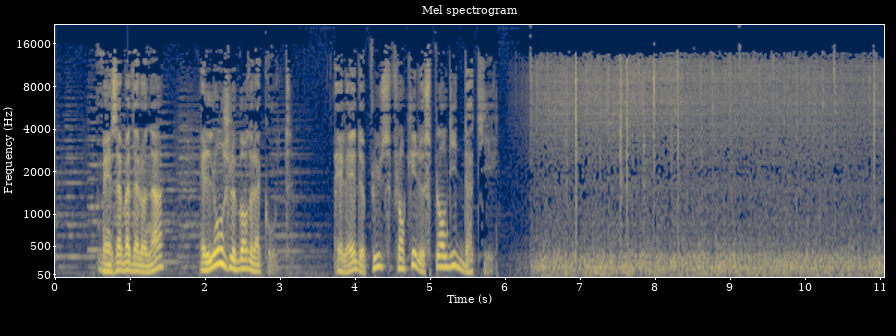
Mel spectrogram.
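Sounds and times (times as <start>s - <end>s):
speech: 0.6s - 6.0s
large bonfire crackling in Badalona: 3.4s - 11.0s
low roar of flames: 6.0s - 11.0s.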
